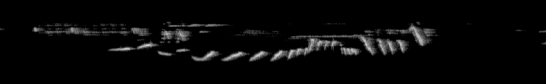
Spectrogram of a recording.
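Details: White-rumped shama (murai batu) in full, varied song meant to call and provoke a rival: high thin whistles, then a rising series of slurred upward notes, ending in quick descending buzzy phrases, about four seconds long.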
